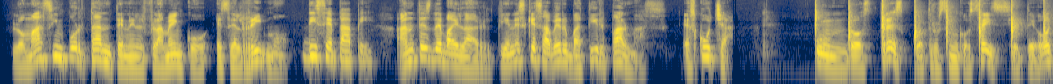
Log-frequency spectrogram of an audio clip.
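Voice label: Spanish audiobook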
